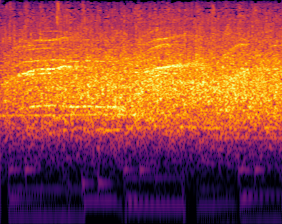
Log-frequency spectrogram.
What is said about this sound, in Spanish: Aplausos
